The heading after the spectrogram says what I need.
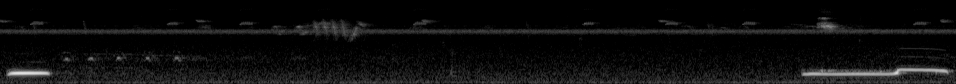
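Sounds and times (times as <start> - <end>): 
mourning dove coo: 0.0 - 0.5, 8.0 - 9.5.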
